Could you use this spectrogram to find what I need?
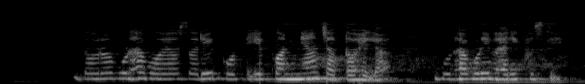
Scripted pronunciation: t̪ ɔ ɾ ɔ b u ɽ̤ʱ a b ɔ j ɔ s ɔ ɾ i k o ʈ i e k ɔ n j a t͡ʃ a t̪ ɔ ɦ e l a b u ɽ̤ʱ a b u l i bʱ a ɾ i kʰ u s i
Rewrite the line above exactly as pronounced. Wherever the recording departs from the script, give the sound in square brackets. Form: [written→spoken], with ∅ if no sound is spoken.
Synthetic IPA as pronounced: [t̪→d̪] ɔ ɾ ɔ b u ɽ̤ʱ a b ɔ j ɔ s ɔ ɾ [i→e] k o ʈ i e k ɔ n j a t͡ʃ a t̪ ɔ ɦ e l a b u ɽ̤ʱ a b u [l→ɽ] i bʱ a ɾ i kʰ u s i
